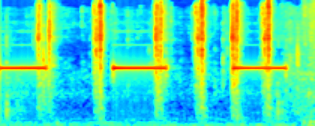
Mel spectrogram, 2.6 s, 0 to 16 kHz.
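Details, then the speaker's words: 2008 Honda CR-V with an intermittent no-start: key turned, door chime beeps, then only a single sharp click with no cranking. Owner suspects the ignition relay or ignition module rather than the starter. "Nothing but a click. Wants to start but not starting."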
